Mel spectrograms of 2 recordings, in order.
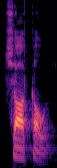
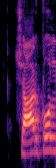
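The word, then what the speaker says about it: charcoal: इस तरीके से आएगा चा कौल चार कोल नहीं चा कौल ऐसा बनेगा अलग करते हैं बेटा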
